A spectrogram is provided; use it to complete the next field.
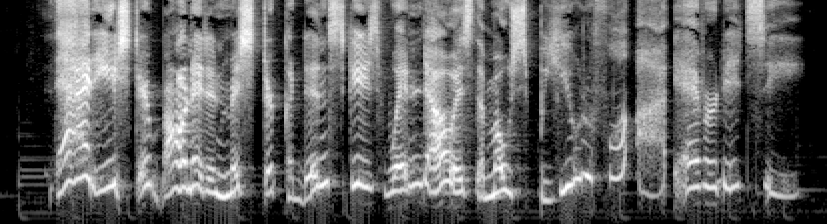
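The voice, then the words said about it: Old woman's voice and accent. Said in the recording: “the old woman in that accent, It actually sounds a little bit like Tiana.”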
